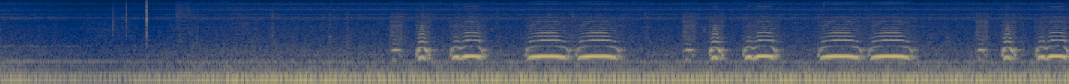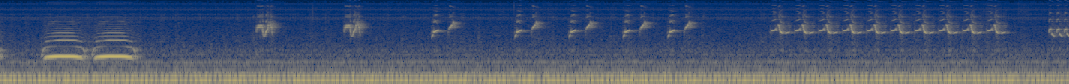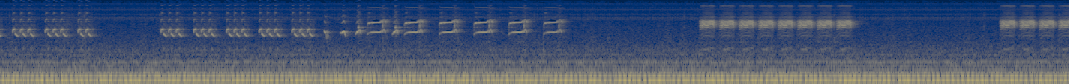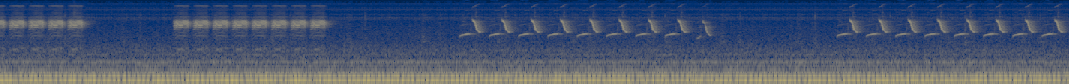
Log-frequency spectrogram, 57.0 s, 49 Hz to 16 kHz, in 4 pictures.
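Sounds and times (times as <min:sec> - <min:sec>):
chickadee call: 0:05.2 - 0:08.4, 0:09.1 - 0:12.3, 0:13.0 - 0:16.2, 0:24.5 - 0:29.8, 0:30.6 - 0:36.1, 0:37.8 - 0:40.0, 0:41.8 - 0:44.0, 0:45.1 - 0:47.2, 0:48.9 - 0:52.3, 0:53.9 - 0:57.0
owl hoots: 0:05.2 - 0:08.4, 0:09.1 - 0:12.3, 0:13.0 - 0:16.2, 0:18.8 - 0:19.2, 0:21.1 - 0:23.6, 0:24.5 - 0:29.9, 0:30.6 - 0:36.1, 0:37.8 - 0:40.0, 0:41.8 - 0:44.0, 0:45.1 - 0:47.2, 0:48.9 - 0:52.4, 0:53.9 - 0:57.0
mockingbird song: 0:17.6 - 0:18.1, 0:18.8 - 0:19.2, 0:20.0 - 0:20.5, 0:21.1 - 0:23.6, 0:24.5 - 0:29.8, 0:30.6 - 0:36.2, 0:37.8 - 0:40.0, 0:41.8 - 0:44.0, 0:45.1 - 0:47.2, 0:48.9 - 0:52.4, 0:53.9 - 0:57.0.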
